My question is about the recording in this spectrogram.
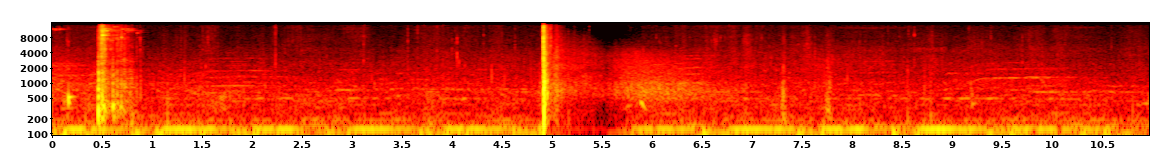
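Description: Two pistol shots from a Ruger 9 mm handgun, about four and a half seconds apart, each a single sharp crack. The second, near the middle, is the louder of the two.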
